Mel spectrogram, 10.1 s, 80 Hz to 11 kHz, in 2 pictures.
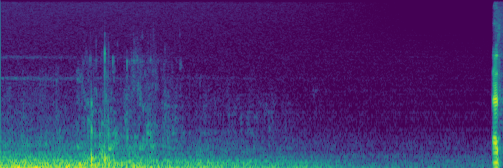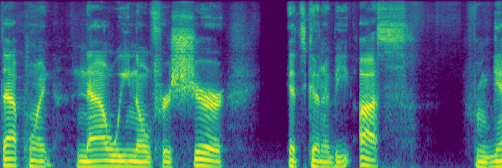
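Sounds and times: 
icy ocean water sloshing and churning as a boat sinks: 0:00.0 - 0:03.4
low steady rumble: 0:00.0 - 0:04.9
speech: 0:04.9 - 0:09.2, 0:09.8 - 0:10.0.

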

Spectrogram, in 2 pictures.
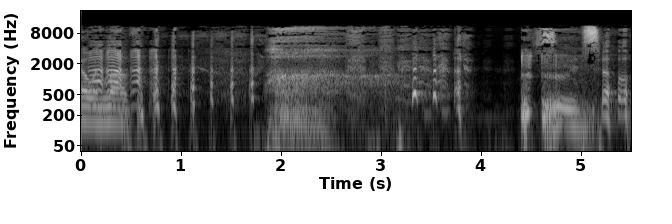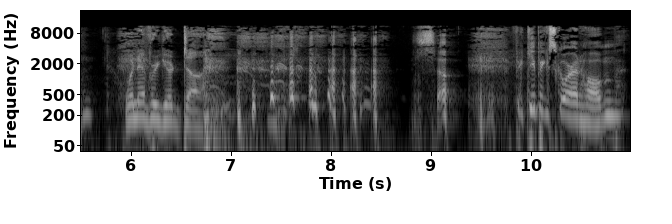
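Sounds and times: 
speech: 0:00.0 - 0:00.8, 0:04.7 - 0:07.2, 0:08.9 - 0:10.9
laughter: 0:00.0 - 0:02.2, 0:03.0 - 0:04.1, 0:06.7 - 0:08.7
man making an exaggerated sigh: 0:01.8 - 0:03.4.

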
